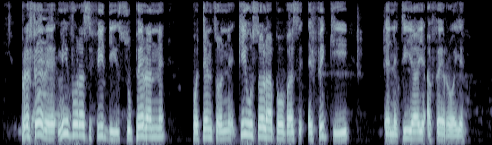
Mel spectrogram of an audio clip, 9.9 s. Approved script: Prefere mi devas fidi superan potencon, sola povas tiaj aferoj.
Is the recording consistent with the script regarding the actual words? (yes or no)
no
